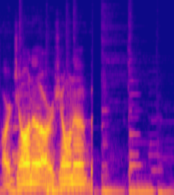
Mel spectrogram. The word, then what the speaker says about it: Arjona: I think that's how you pronounce her name, Arjona.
